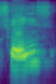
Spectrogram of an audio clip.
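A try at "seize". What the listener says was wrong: না না সেই, সেই জেড উচ্চারণ হবে না শেষে, সেইজ।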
